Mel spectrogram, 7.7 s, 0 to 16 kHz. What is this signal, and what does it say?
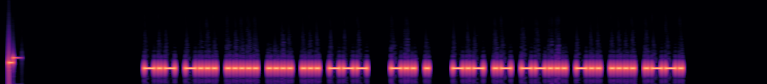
Morse code, heard as a keyed tone, about 36 wpm, 700 Hz. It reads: KB5HSO DE KA7DHP
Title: USA Callsign DE Callsign 35wpm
